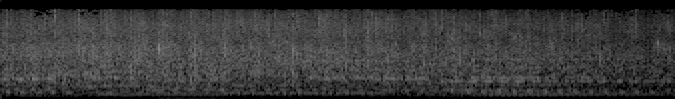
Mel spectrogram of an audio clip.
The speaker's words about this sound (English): Now I'm going to have these four beautiful ladies, come down on the floor so you can come up and shake their hand. Let's get a Lord a hand clap for them.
